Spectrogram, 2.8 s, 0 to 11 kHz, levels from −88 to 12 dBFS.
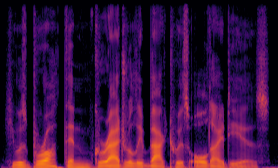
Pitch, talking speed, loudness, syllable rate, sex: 95 Hz, 215 wpm, -21 LUFS, 5.0 syllables/s, male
